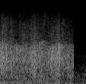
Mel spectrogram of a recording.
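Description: A short burst of dense audience applause at an awards cabaret, steady and fairly close, then cutting off abruptly near the end.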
